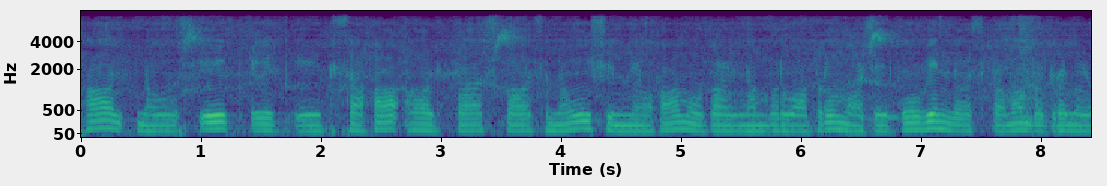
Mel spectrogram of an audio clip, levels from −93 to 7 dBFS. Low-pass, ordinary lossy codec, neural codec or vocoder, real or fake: 7.2 kHz; none; codec, 24 kHz, 6 kbps, HILCodec; fake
